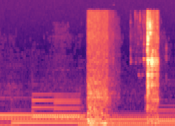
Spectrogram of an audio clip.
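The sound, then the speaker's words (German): A drink is topped up into a glass in two short splashing bursts, with only a little left to pour, over a steady low hum in the background and no one speaking. “Ich gieße mir nochmal hier was nach.”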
